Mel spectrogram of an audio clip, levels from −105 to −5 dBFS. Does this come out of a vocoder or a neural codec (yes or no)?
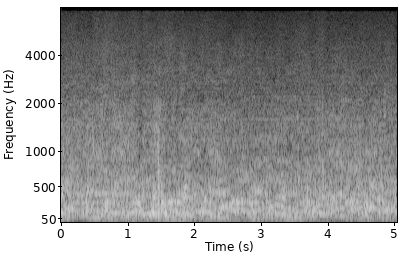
yes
